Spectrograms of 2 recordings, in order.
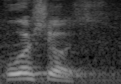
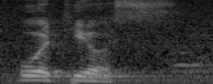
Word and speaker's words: Porteous: It is not Porcious. Me no name Porcious. My name is Porteous.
